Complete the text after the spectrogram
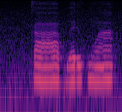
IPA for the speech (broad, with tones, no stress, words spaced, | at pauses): kaː˧bɛ˧ ɾɨ˦ ɡʷã˦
